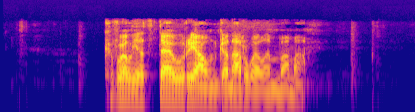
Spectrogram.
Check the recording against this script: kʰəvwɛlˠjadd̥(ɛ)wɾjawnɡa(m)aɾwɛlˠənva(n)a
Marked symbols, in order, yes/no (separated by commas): yes, no, no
